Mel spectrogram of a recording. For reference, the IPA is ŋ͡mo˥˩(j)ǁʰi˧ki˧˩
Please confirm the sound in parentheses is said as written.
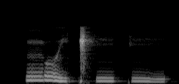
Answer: yes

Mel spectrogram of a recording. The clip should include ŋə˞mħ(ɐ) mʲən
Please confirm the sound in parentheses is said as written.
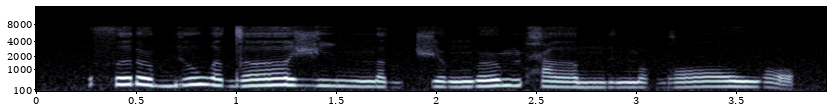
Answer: no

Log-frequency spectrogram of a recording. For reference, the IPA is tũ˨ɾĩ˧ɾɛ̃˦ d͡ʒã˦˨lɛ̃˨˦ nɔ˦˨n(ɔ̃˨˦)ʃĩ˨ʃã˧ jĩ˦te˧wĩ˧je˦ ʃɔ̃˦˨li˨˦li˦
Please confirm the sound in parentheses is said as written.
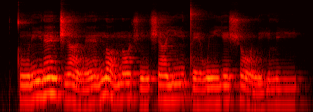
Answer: no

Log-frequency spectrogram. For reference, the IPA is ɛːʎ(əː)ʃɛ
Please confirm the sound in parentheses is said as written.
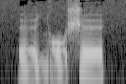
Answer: no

